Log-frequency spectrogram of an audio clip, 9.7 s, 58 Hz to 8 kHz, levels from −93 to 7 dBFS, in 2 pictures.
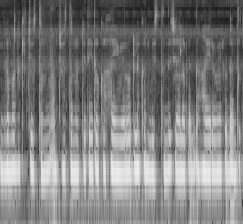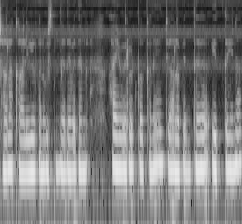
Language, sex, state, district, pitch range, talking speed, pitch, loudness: Telugu, female, Andhra Pradesh, Guntur, 190-200 Hz, 135 wpm, 195 Hz, -13 LUFS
